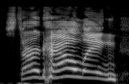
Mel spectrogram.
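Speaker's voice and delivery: slow, high, loud panicked shout. A narrator's reading. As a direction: scream the order in panic. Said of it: "Todd shouts".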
